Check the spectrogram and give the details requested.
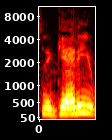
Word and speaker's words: Netti: St Bart's handwoven totes that's netti rhymes with spaghetti now yellow is my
